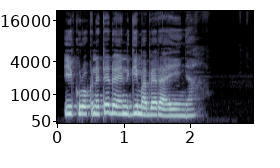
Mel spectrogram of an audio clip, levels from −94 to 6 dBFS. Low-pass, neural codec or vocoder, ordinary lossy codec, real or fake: none; vocoder, 44.1 kHz, 128 mel bands every 256 samples, BigVGAN v2; none; fake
